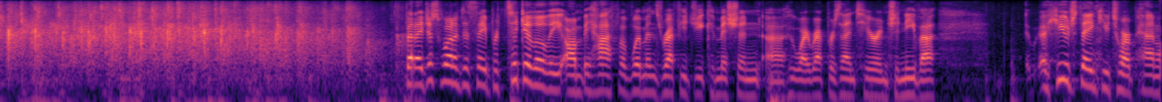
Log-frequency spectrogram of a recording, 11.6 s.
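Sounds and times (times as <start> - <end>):
audience applause: 0.0 - 4.1
speech: 4.1 - 11.6.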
